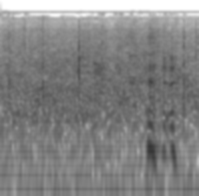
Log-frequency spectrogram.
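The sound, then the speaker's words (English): Parents applaud with a steady, faint patter of many hands, and a brief voice cuts in near the end. “Ultimately, those are the parents applauding.”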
